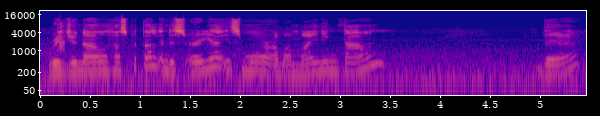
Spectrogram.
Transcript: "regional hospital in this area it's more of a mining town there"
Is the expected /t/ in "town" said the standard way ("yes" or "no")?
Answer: yes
